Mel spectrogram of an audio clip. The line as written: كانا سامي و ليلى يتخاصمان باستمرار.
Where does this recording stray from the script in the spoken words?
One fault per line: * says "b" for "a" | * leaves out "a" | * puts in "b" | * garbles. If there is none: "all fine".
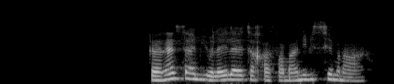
all fine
